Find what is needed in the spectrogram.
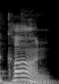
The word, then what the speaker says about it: Kahan: It's Noah Kahn. – No. – Oh, yes. – It is. – Hello. – It's Noah Kahn. Okay. The second A is silent.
